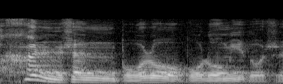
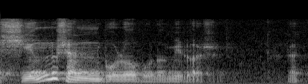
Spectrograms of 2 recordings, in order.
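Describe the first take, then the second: First: The first syllable begins with an h sound. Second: The first syllable begins with an x sound. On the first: The speaker calls it right. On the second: The speaker calls it wrong.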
